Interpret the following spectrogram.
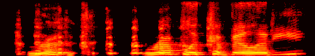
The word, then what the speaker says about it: replicability: They would also maybe be interested in I can't pronounce this word, Marlena. Replicability.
